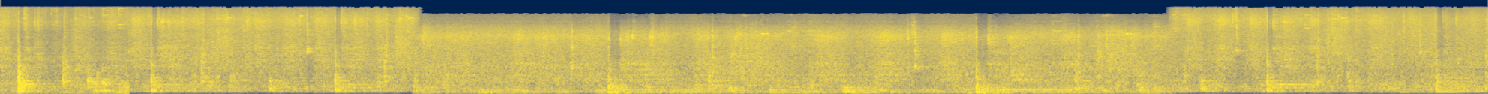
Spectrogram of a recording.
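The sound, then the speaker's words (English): A servo press machine runs loudly and steadily, with studs fed in through tubes, making a dense mechanical roar, broken now and then by a few sharp punching knocks as it punches a thick part. No one speaks. “So the studs are coming in those pipes, and they're being fed in directly.”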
